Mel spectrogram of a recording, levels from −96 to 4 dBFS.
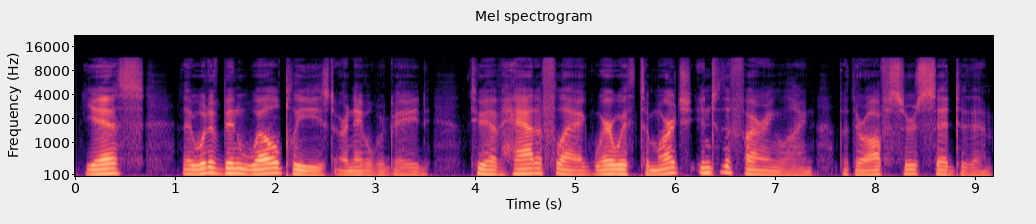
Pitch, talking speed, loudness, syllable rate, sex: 115 Hz, 185 wpm, -18 LUFS, 4.7 syllables/s, male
